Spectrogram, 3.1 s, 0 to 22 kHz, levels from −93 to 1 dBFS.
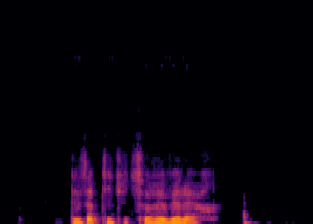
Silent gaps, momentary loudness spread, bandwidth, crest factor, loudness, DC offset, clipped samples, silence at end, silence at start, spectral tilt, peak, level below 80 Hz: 2.22-2.35 s; 10 LU; 7.4 kHz; 18 dB; -30 LUFS; under 0.1%; under 0.1%; 0.65 s; 0.7 s; -6.5 dB/octave; -14 dBFS; -70 dBFS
